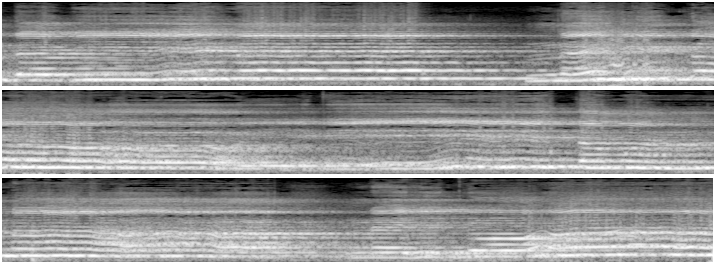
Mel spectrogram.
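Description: A man singing a naat, an Islamic devotional song in praise of the Prophet, solo and without instruments, in long held notes that slide up and down between pitches.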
